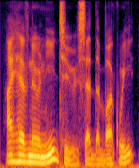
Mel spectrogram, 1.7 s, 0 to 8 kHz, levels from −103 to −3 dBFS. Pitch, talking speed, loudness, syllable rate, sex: 105 Hz, 275 wpm, -15 LUFS, 5.7 syllables/s, male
